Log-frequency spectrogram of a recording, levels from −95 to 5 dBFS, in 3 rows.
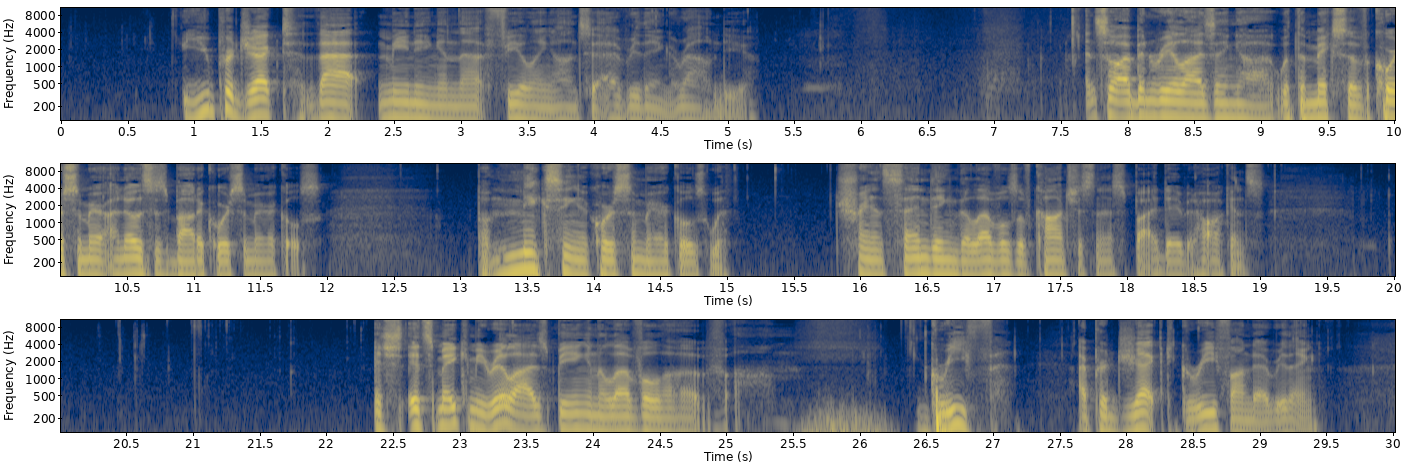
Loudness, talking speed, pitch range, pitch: -20 LUFS, 130 wpm, 100-120 Hz, 110 Hz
